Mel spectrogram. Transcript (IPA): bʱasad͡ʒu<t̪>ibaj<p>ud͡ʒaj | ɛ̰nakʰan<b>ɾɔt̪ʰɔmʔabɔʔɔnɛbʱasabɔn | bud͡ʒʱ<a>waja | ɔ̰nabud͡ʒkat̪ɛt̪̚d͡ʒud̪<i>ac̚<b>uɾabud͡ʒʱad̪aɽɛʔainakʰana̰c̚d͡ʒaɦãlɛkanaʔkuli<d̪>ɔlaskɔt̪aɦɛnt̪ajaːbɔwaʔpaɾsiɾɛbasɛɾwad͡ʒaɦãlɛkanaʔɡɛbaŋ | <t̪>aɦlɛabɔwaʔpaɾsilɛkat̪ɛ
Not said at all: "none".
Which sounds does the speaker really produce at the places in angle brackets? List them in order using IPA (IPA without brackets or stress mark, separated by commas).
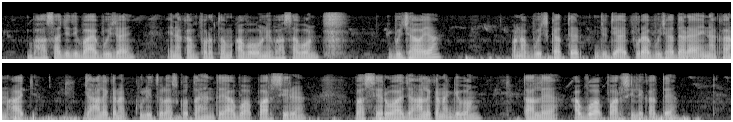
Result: d̪, b, p, a, i, p, t̪, t̪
